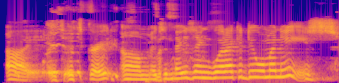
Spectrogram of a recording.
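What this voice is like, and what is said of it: Deliberately lowered voice. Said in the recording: “I have to lower my voice.”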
